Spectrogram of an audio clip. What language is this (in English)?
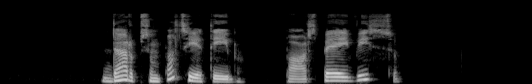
Latvian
